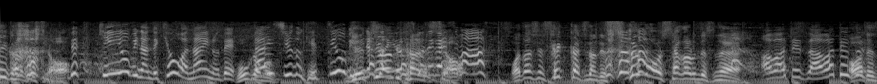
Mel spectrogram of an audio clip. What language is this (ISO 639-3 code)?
jpn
